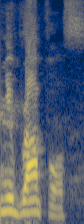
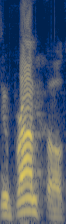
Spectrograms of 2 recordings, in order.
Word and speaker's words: New Braunfels: it wait how do you how do you pronounce it again New Braunfels New Braunfels I've been pronouncing it wrong I love it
